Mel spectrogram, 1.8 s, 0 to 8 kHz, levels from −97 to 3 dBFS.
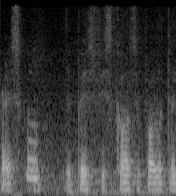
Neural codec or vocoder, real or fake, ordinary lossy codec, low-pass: codec, 16 kHz, 0.4 kbps, LongCat-Audio-Codec; fake; none; 7.2 kHz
